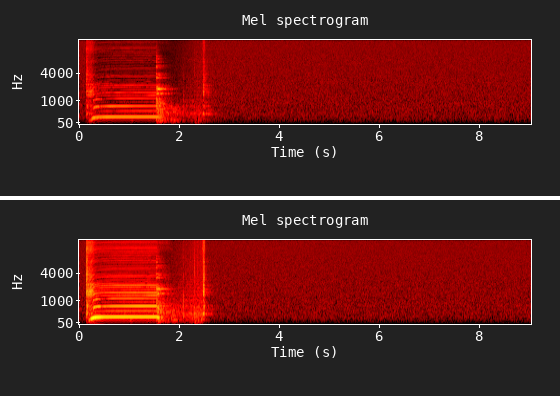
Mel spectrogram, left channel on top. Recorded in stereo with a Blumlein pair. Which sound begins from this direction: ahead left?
A clink, at 1.5 s.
